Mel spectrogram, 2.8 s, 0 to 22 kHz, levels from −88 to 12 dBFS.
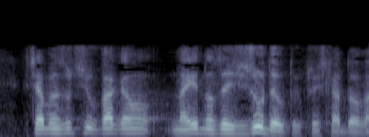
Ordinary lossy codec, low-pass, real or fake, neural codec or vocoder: none; 5.4 kHz; real; none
